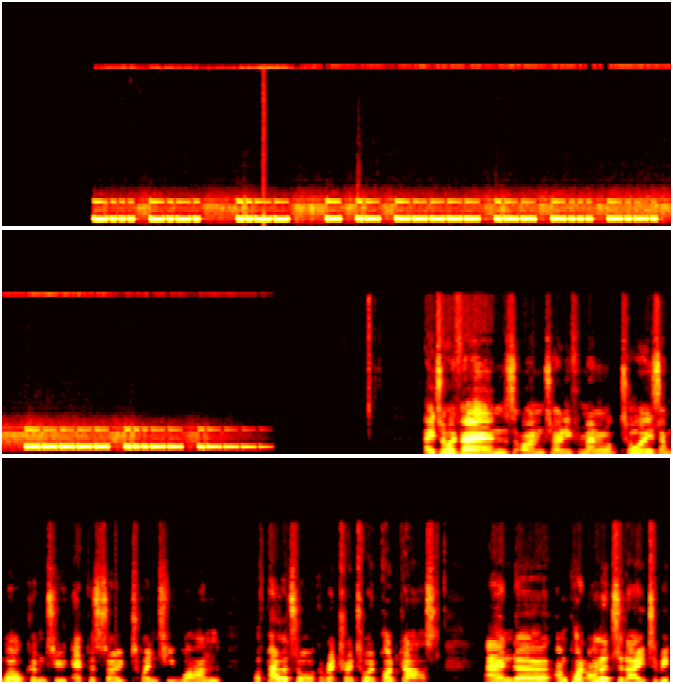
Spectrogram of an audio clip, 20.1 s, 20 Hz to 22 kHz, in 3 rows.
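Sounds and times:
morse code beeps: 0:01.0 - 0:09.5
radio static hiss: 0:01.2 - 0:08.9.

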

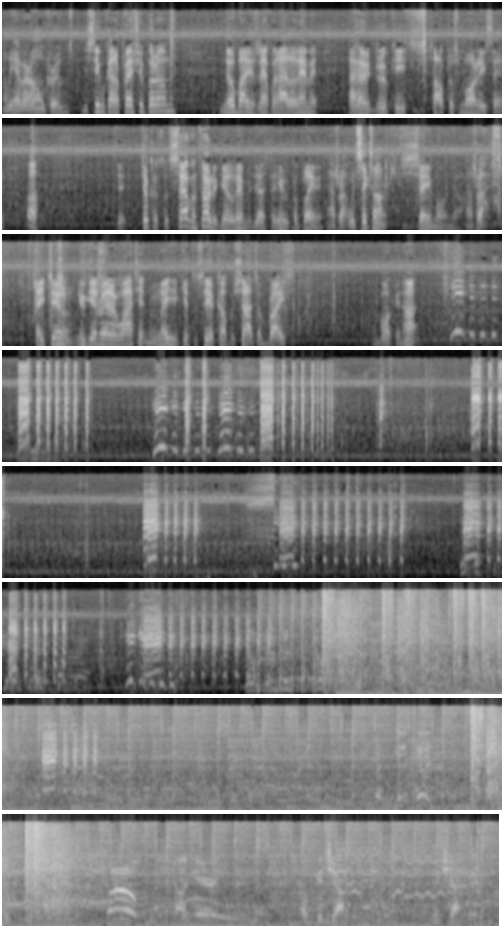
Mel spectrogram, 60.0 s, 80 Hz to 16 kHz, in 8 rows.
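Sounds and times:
ducks quacking: 0:22.7 - 0:23.8, 0:29.5 - 0:30.1, 0:32.1 - 0:33.0, 0:36.8 - 0:38.6, 0:39.6 - 0:41.9, 0:45.5 - 0:46.8
music with steady bass: 0:41.4 - 0:52.8, 0:53.5 - 0:59.9.

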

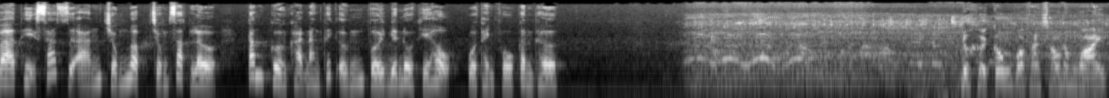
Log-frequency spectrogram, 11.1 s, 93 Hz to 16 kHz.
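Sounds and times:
construction machinery engine din: 0:06.6 - 0:11.0
wavering whine: 0:06.6 - 0:11.0.

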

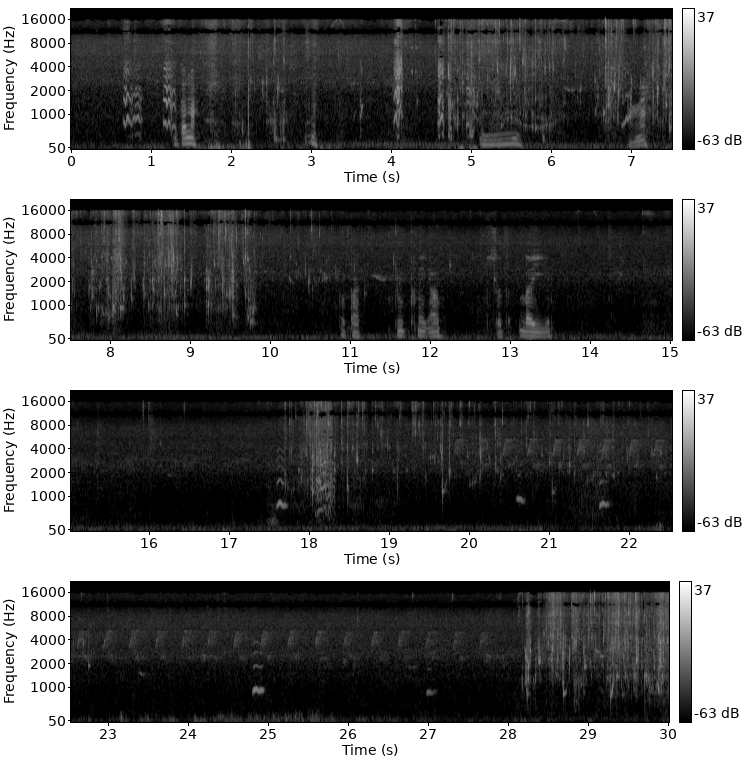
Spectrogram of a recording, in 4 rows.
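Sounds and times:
water trickling and splashing: 0:01.4 - 0:12.9, 0:17.6 - 0:23.2, 0:28.1 - 0:30.0.

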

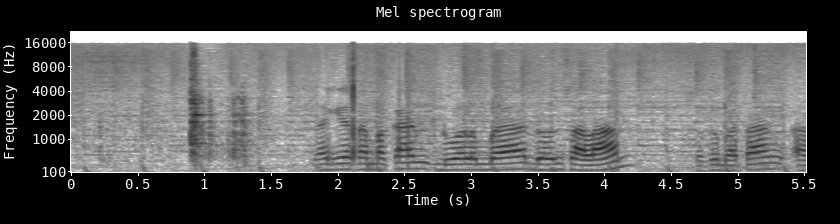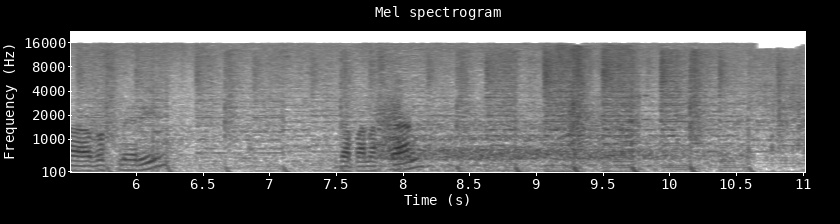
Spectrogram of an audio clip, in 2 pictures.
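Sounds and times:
quiet background music: 0:00.0 - 0:11.0
metal pot clanking on stove: 0:00.9 - 0:01.5.

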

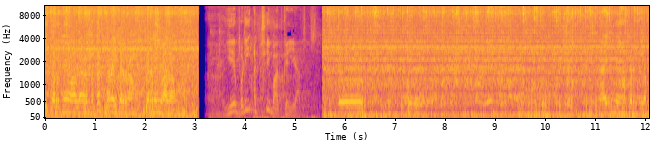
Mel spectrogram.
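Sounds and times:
motorcycle engine running: 0:00.0 - 0:03.1, 0:05.6 - 0:12.0
wind rumble on microphone: 0:00.0 - 0:03.1, 0:05.6 - 0:12.0
steady tone: 0:05.6 - 0:12.0.

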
